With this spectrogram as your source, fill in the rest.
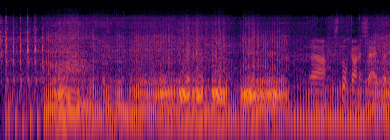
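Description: A two-stroke dirt bike engine on a trail runs loud and close, with a continuous buzzing drone and uneven revving throughout.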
